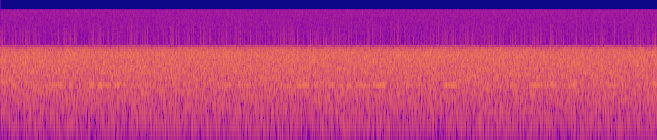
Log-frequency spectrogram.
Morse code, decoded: none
